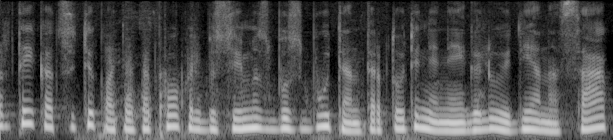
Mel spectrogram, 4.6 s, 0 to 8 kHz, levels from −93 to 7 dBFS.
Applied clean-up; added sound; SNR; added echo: neural separator model SepFormer DNS4.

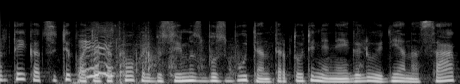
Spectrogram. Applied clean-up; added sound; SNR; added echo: none; Dog; 11 dB; none.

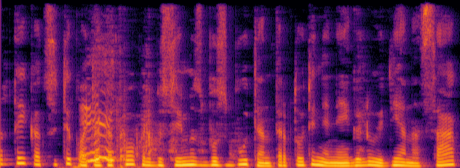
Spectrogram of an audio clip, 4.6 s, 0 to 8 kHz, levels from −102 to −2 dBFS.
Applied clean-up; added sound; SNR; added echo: classical method log-MMSE.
